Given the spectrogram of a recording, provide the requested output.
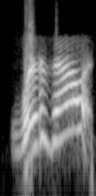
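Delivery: high-pitched mock demand; storming boss. Radio boss storms in looking for a colleague, high mock-irate demand. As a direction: play the irate boss hunting someone down. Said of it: "he's storming down the hall".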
